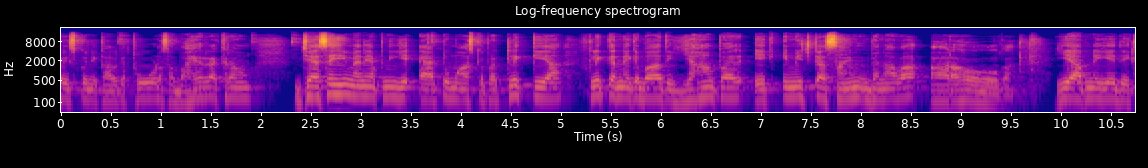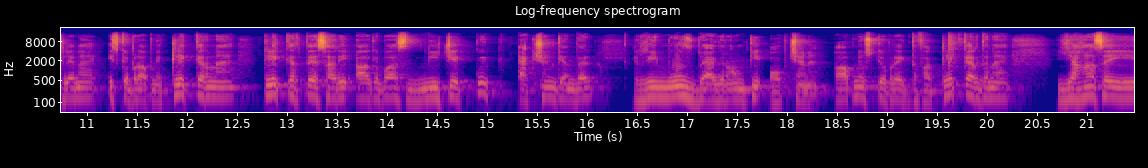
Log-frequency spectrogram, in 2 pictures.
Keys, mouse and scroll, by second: 9.2 `, 10.9 click, 19.2 click.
